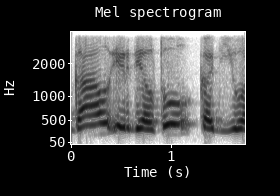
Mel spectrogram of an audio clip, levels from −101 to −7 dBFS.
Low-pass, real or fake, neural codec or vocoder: 3.6 kHz; real; none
